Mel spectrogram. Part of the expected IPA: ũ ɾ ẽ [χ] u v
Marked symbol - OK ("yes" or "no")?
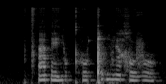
yes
